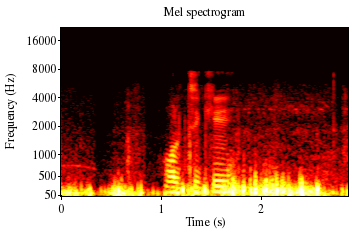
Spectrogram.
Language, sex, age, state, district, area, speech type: Santali, male, 30-45, West Bengal, Jhargram, rural, spontaneous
